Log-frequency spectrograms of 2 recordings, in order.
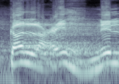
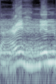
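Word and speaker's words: كالعهن: کالعہن، عہن میں عین کی آواز صحیح نکالنی ہے. عہن، دونوں مشکل حرف ہیں، دونوں کی آواز صحیح طرح سے نکالنی ہے تبھی تلفظ درست ہوں گے.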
